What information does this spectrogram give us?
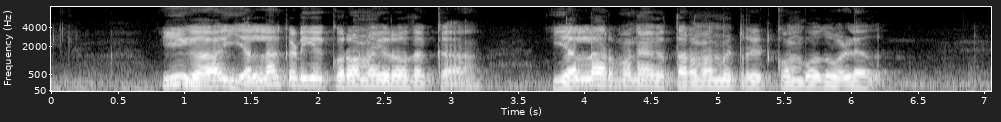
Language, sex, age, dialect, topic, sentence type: Kannada, male, 31-35, Central, agriculture, statement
